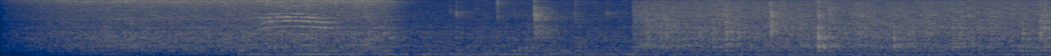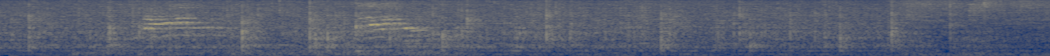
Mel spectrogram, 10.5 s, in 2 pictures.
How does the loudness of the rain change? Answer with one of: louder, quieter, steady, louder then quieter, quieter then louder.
louder.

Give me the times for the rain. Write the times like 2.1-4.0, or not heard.
0.0-10.4.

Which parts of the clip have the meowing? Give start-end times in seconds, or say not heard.
1.2-3.2, 5.6-7.7.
